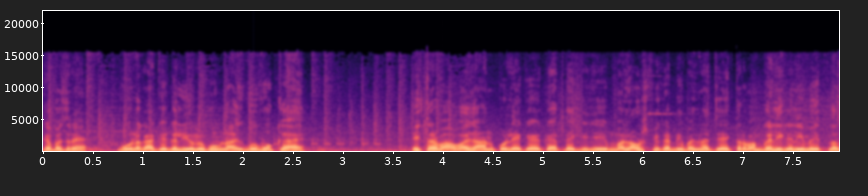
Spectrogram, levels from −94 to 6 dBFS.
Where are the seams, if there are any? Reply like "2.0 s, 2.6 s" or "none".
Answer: none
